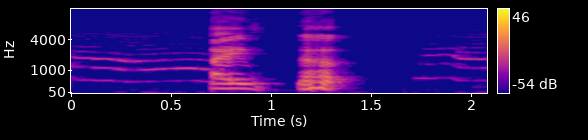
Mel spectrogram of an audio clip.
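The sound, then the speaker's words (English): A pet cat wails in drawn-out, tonal cries at the start and again at the end, with a person speaking briefly in between. “There's a cat wailing in the background.”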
